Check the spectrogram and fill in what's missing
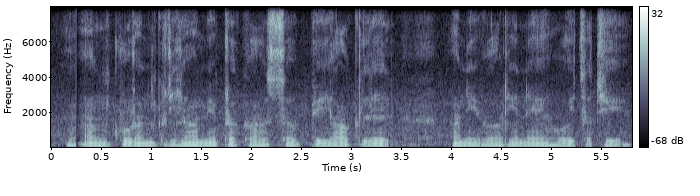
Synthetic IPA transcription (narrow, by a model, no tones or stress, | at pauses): ə̃ŋkuɽənkɾijãmẽpɾəkaːsəbpijakleːl | əniʋaːɽineɦoːjsʰət͡ʃʰe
